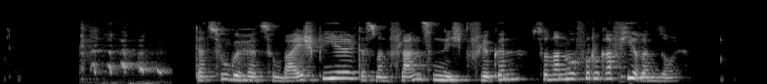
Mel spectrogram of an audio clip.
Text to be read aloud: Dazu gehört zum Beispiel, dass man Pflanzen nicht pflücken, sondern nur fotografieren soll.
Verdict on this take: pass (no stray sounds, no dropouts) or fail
fail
